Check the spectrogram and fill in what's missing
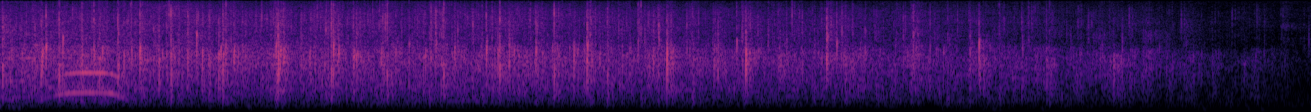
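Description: A church congregation breaks into sustained applause, a broad wash of clapping from many hands that stays strong before slowly fading out, with a brief voice near the start.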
